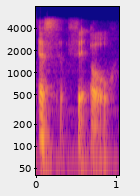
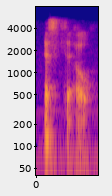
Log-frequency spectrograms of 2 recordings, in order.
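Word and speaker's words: ἐσθίω: And then omega is not a part of a diphthong, so it can't go with the iota. It's going to stand on its own. So this is estheo, estheo.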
